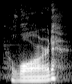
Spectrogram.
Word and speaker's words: Ward: So, how do you say that? Ward. Sword. It's like sword, but sword. Ward sword.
